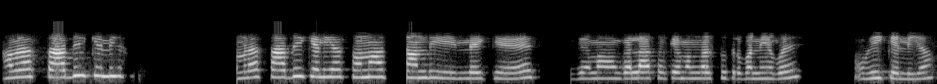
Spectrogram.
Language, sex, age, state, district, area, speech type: Maithili, female, 18-30, Bihar, Supaul, rural, conversation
